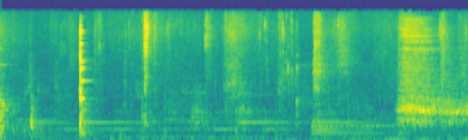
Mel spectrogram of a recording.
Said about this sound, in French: Allez, chin. Trinquons. Au futur.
